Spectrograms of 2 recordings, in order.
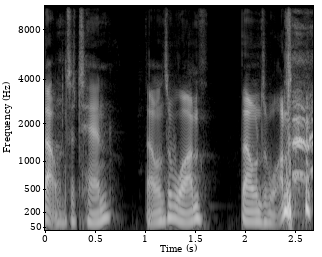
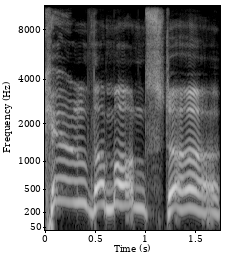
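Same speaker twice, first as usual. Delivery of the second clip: very high shrieking of a screaming crowd; 13 semitones higher than usual. Voicing a torch-carrying mob running up to the castle gates: screaming mob. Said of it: "the drawbridge and screaming".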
